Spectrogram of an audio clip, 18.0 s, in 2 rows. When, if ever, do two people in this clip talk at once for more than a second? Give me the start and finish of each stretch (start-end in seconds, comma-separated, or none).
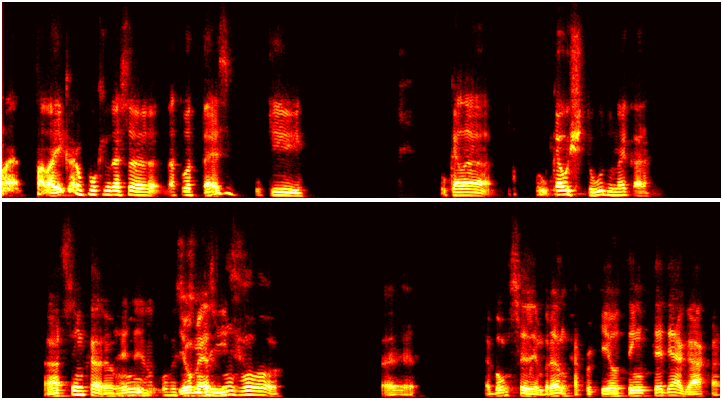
10.4-11.9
